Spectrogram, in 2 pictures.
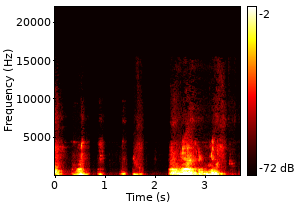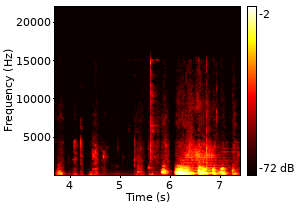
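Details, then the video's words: Golden retriever eager to find its owner during play lets out two loud, drawn, groaning howls about four seconds apart, between scattered soft clicks and short low grunts. "dog is desperate to search mom || cute golden retriever dog playing with mom"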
